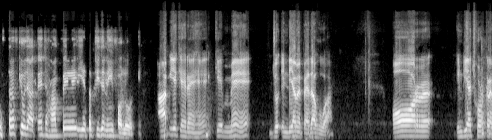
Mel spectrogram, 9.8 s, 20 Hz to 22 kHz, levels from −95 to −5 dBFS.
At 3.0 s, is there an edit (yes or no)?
yes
